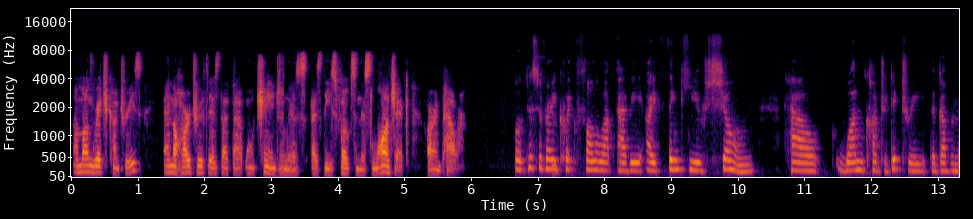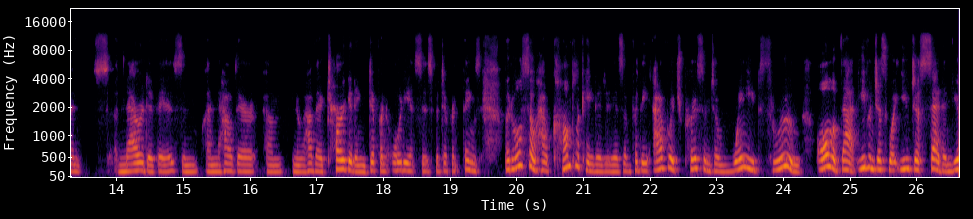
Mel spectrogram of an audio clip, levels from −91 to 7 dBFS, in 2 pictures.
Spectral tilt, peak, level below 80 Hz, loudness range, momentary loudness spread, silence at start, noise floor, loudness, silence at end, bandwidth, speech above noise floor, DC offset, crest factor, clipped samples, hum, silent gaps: -5 dB/octave; -6 dBFS; -70 dBFS; 6 LU; 11 LU; 0.05 s; -77 dBFS; -28 LUFS; 0 s; 12 kHz; 50 dB; under 0.1%; 20 dB; under 0.1%; none; none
